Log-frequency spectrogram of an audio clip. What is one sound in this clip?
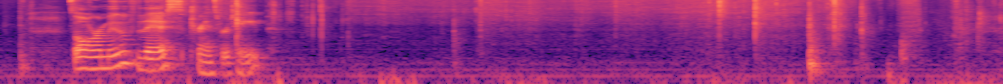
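Transfer tape crinkles softly as it is peeled off and rubbed down.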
